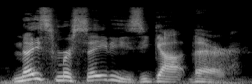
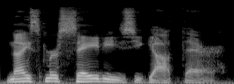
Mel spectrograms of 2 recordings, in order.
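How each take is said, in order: First: It is screamed very loudly. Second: It is said more loudly.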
